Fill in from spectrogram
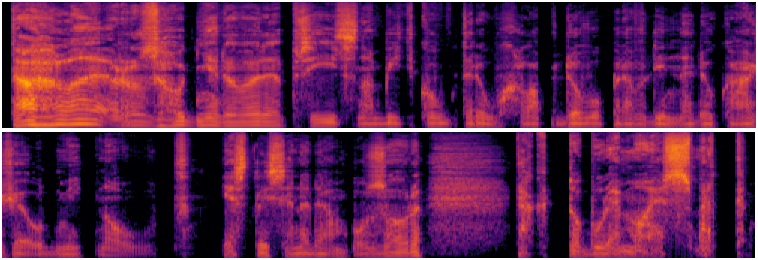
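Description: A wry male detective teases his partners in a low, husky voice, as a man reads him in an audiobook. His humour stays dry, and the voice sits close and dry on the mic. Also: sharp tone, no echo, heavily acted. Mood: wry teasing. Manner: dry, teasing. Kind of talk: audiobook character voice.

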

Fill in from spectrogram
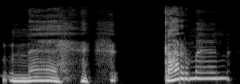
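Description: A man's voice: fairly high pitch, animated, creaky, slightly rough, no room sound, clean studio sound, pitched above the performer's own voice, heavily acted. A man reading an audiobook, voicing a frightened teenage schoolgirl who asks urgent, breathless questions. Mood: startled. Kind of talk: audiobook character voice.

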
